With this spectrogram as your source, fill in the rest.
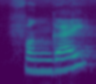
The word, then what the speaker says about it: fungi: So, the five kingdom classification includes Monera, Monera, Protista, Protista, fungi, Fungi, fungi.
